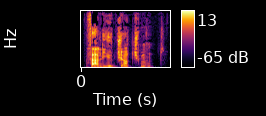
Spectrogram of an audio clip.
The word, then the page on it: value judgement: British English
